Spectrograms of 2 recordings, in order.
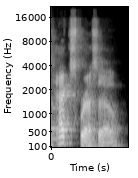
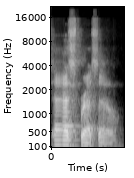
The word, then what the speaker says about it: espresso: Which I pronounce espresso, which you're not supposed to. It's espresso.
